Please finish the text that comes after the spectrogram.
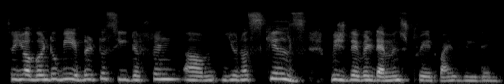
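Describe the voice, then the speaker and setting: A woman's voice: mid-range voice, steady tone, fairly quick, dark tone, breathy edge. A woman hosting and teaching, addressing children in an instructive way and prompting them with questions over an online video call. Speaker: contest host and teacher. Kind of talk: explaining rules and addressing children.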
